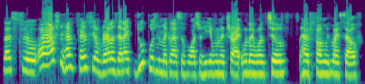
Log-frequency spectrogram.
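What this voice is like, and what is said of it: Throaty sick voice. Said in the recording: “I'm very sick recording this podcast, so excuse my voice. It's very throaty, sexy.”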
